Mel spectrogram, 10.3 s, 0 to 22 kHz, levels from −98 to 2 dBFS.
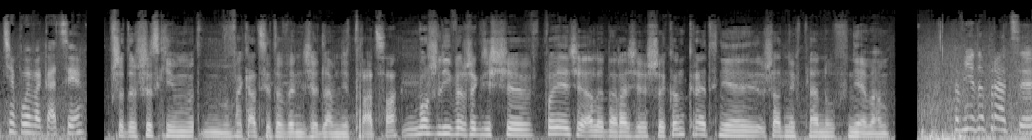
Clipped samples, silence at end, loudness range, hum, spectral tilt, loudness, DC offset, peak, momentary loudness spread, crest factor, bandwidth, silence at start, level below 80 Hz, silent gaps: under 0.1%; 0 s; 1 LU; none; -5 dB/octave; -22 LUFS; under 0.1%; -8 dBFS; 4 LU; 14 dB; 15 kHz; 0 s; -36 dBFS; 0.88-1.03 s, 8.96-9.16 s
